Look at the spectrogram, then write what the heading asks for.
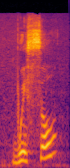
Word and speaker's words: whistle: Some words have a silent letter T. For example, castle, whistle, listen.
